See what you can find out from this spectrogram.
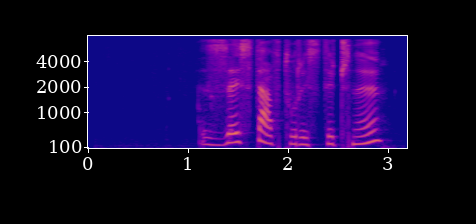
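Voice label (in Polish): "zestaw turystyczny", Polish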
